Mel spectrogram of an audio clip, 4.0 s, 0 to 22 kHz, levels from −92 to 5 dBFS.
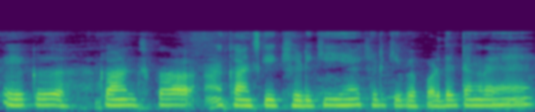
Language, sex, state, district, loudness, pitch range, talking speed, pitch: Hindi, female, Punjab, Pathankot, -15 LUFS, 165-180 Hz, 195 wpm, 175 Hz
